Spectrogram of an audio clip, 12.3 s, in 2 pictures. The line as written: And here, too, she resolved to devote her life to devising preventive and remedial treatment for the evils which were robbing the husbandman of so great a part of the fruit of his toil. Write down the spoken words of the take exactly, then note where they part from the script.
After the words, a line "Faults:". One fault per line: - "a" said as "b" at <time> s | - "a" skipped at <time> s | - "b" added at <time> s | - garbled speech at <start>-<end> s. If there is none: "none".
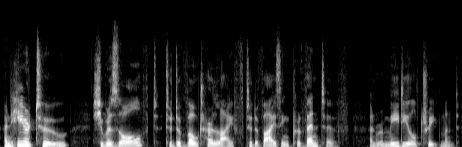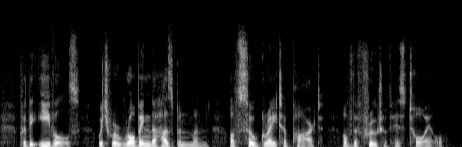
And here, too, she resolved to devote her life to devising preventive and remedial treatment for the evils which were robbing the husbandman of so great a part of the fruit of his toil.
Faults:
none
